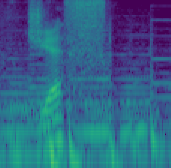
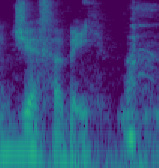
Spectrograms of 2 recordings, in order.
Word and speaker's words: GIF: The fact that um you don't know that the word is pronounced Jeff.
